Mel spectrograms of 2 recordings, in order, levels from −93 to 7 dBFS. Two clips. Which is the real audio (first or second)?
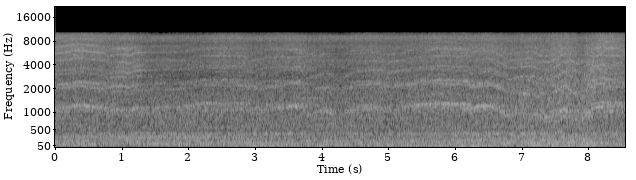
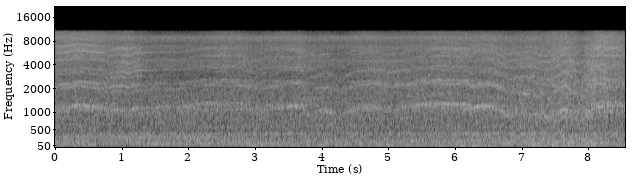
first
